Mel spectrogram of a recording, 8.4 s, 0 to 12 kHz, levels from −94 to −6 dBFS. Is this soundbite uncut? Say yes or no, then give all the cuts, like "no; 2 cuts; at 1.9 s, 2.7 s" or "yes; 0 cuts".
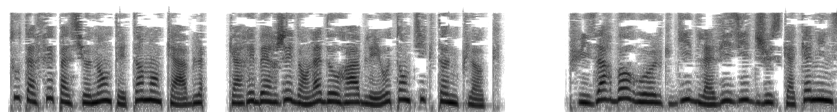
yes; 0 cuts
